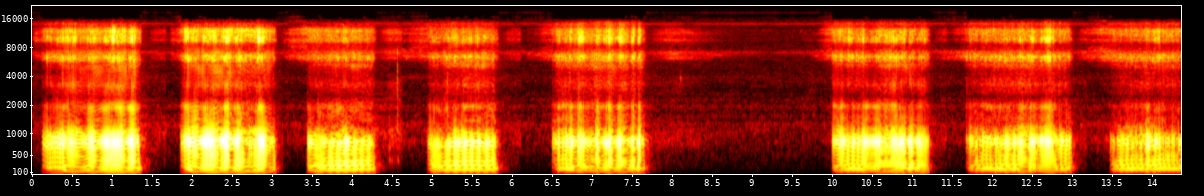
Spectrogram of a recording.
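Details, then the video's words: Small dog snoring loudly while asleep, a big-sounding snore for its size: rough, buzzy rasping breaths in bursts about a second long, repeated roughly every one to two seconds, with one longer quiet pause midway. "kleiner Hund schnarcht wie gross"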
